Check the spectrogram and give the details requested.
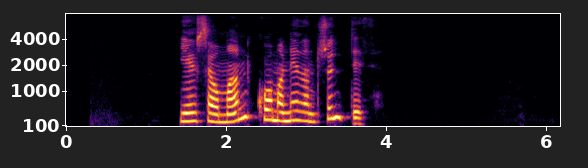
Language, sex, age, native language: Icelandic, female, 50-59, Icelandic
